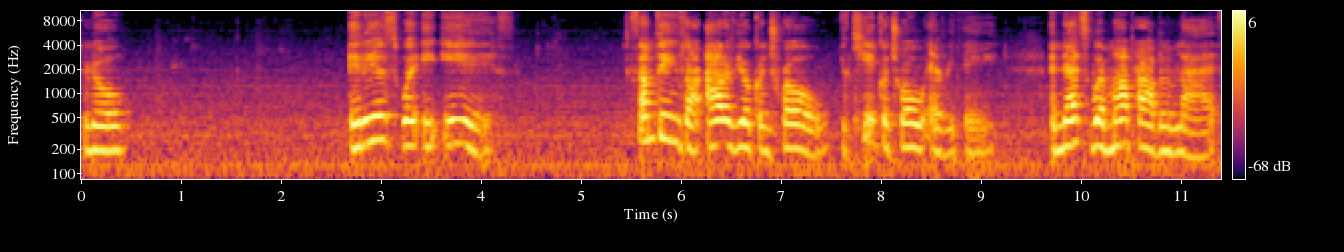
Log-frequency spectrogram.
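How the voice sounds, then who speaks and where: A woman's voice: mid-range voice, takes it slowly, long pauses, a little mellow, a little hiss or hum. A middle-aged American woman giving a candid motivational monologue to viewers, speaking emphatically and repeating phrases for stress. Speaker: vlogger giving advice to women.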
